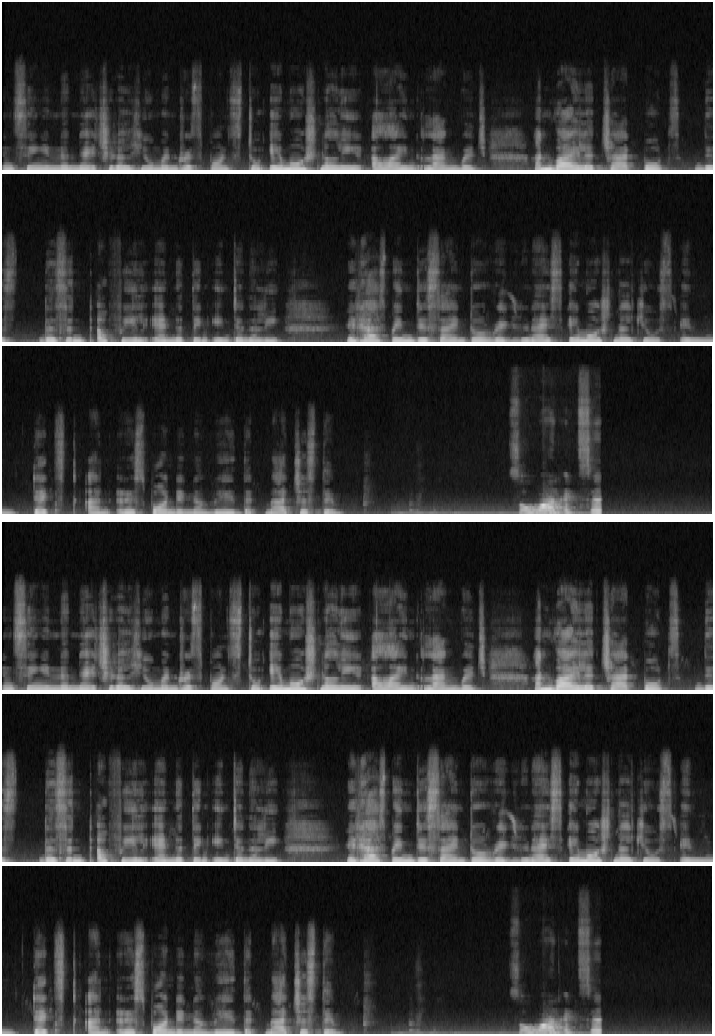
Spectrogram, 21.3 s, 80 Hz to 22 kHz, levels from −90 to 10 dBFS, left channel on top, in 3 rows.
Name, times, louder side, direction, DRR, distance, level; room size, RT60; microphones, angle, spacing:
voice 1, 0.0-6.6 6.9-7.2 7.5-14.8 15.1-17.6, right 1 dB, 25° right, 0.9 m, -22 dB
sound 1, 2.3-17.8, right 1 dB, 85° right, 2.0 m, -47 dB
voice 2, 19.3-20.2, left 2 dB, 15° left, 0.5 m, -20 dB
head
